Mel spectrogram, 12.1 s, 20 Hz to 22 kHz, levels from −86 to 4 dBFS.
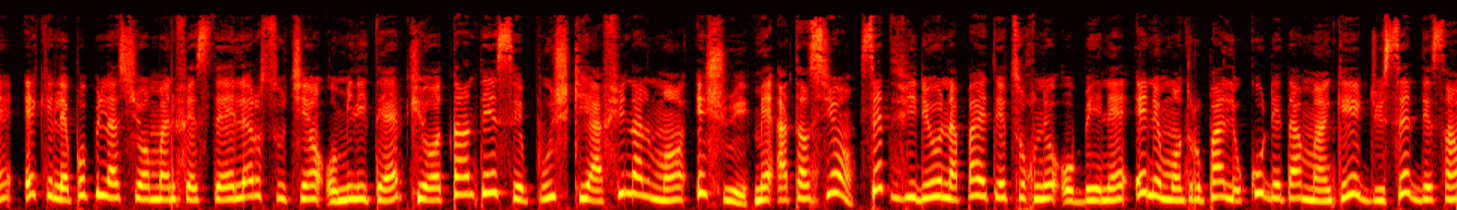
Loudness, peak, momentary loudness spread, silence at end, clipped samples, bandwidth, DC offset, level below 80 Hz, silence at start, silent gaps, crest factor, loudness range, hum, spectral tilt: -22 LUFS; -4 dBFS; 2 LU; 0 s; under 0.1%; 16.5 kHz; under 0.1%; -60 dBFS; 0 s; none; 18 dB; 0 LU; none; -4 dB/octave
